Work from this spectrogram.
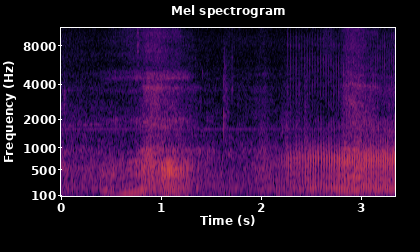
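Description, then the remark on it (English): Two people snoring in the front room at about 2.30 in the morning, low rasping breaths rising and falling in slow swells, one deeper rumble followed by a steadier, noisier snore, with no talking. “These two fucking snoring in the front room.”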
